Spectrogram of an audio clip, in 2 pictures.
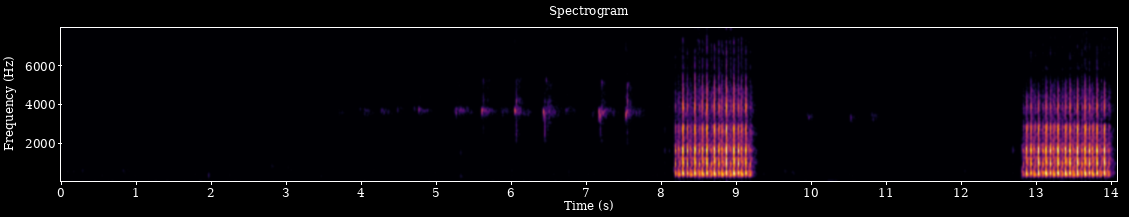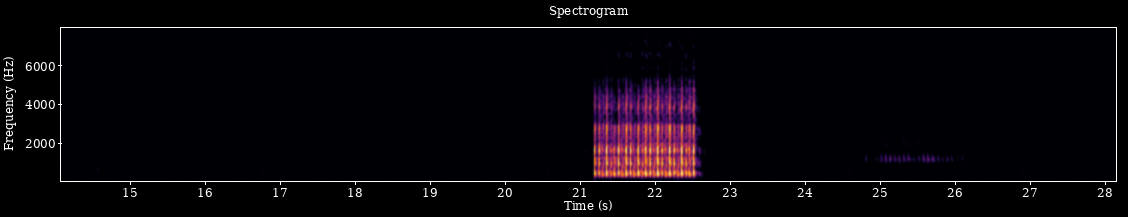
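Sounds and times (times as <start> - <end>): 
lesser spotted woodpecker Dendrocopos minor: 3.4 - 9.3, 9.9 - 11.0, 12.8 - 14.0, 21.1 - 22.6, 24.8 - 26.4.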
